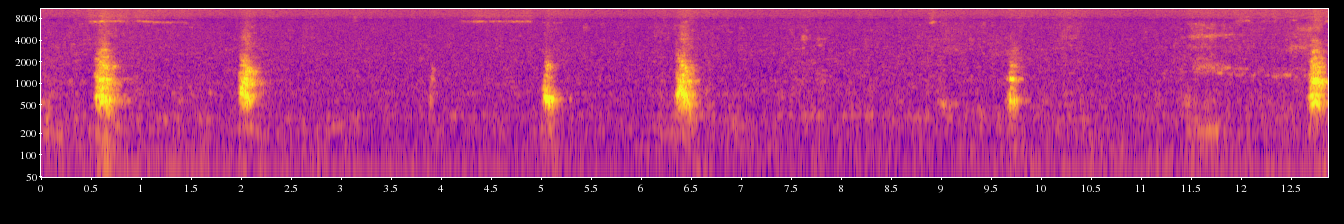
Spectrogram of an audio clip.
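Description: Dogs bark during play, sounding as about six short, sharp, isolated barks spread out a couple of seconds apart, fairly faint and distant against a quiet background.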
